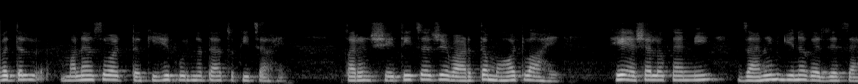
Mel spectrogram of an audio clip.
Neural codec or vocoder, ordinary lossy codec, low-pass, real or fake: codec, 24 kHz, 0.9 kbps, WavTokenizer, medium speech release version 2; none; 7.2 kHz; fake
